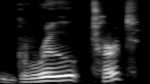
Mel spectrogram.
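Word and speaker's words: Greutert: So I think it's pronounced Kevin like Grew Turt.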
